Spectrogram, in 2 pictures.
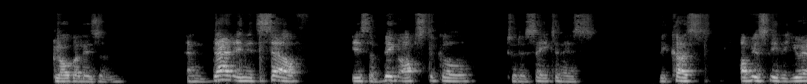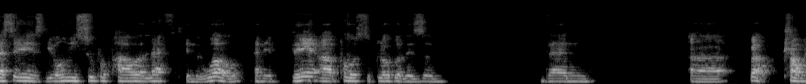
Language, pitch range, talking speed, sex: English, 140-170 Hz, 130 wpm, male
